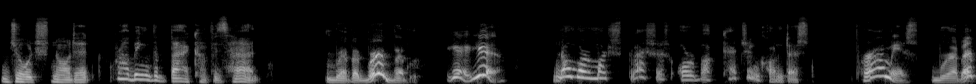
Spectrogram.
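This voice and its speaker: In a croaky, put-on character voice, a man speaks at a fairly slow pace. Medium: read story. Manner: croaky, constantly says rub rub.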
